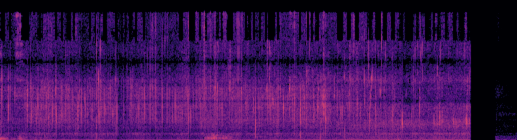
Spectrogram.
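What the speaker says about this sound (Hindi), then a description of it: "अभी हम इन्हें सूख रंग का करेंगे और अच्छे से पका के फ्राई करके निकाल लेंगे।" Potato cutlets (aloo kabab) frying in hot oil give a steady, dense sizzle that holds evenly for about four and a half seconds before cutting off abruptly, with no voices present.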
